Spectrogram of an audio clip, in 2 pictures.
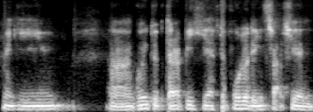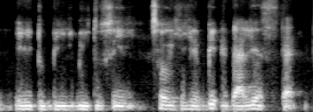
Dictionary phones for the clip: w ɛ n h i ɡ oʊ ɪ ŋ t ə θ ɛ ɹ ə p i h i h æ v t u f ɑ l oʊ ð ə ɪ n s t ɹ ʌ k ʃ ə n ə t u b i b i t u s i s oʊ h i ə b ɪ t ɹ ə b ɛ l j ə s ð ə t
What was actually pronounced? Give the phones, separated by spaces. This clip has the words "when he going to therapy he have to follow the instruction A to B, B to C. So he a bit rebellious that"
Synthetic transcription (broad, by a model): w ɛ n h i ɡ oʊ ɪ ŋ t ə t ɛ ɹ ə p i h i h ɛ f t u f ɑ l oʊ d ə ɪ n s t ɹ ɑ k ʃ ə n ə t u b i b i t u s i s oʊ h i ə b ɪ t ɹ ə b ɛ l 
